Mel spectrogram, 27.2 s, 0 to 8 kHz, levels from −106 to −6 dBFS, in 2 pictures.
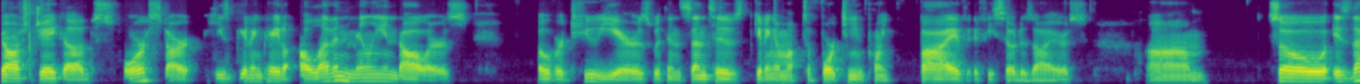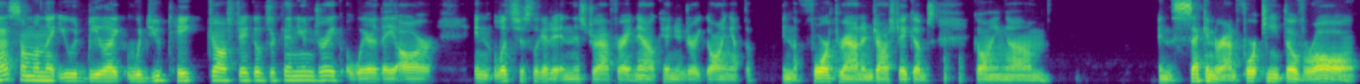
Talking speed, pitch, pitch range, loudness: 170 wpm, 110 Hz, 95-125 Hz, -21 LUFS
